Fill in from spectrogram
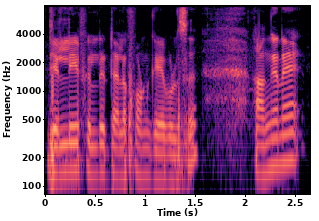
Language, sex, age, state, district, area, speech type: Malayalam, male, 45-60, Kerala, Alappuzha, rural, spontaneous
